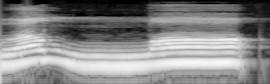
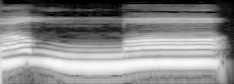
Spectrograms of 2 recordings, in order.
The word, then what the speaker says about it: আল্লাহ: খাড়া জবর লাললাহ এটা আল্লাহ শব্দের লাম মোটা করে উচ্চারণ করতে হয় হু আল্লাহ হু আল্লাহ হালাম পেশ হুল পরে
